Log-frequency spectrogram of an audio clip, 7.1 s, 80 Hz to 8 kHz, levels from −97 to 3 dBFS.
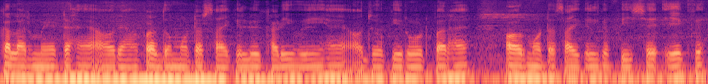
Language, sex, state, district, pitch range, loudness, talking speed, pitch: Hindi, male, Punjab, Pathankot, 100-105 Hz, -16 LUFS, 195 wpm, 105 Hz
